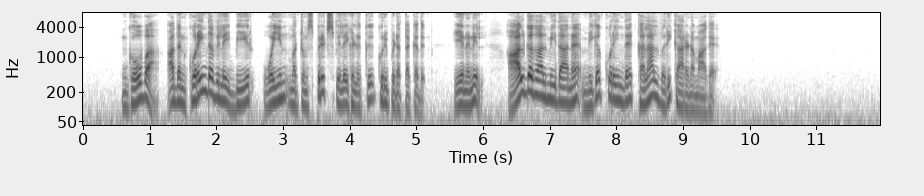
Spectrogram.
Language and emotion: Tamil, neutral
